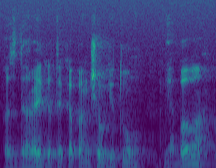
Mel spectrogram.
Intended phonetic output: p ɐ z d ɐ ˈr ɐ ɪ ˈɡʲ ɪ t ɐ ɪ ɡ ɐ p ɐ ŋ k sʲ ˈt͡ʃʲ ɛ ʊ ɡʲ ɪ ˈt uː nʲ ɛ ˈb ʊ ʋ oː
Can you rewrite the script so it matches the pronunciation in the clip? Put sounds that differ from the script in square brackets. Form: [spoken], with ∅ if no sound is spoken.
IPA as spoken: p ɐ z d ɐ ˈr ɐ ɪ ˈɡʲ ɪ t ɐ ɪ [k] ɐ p ɐ ŋ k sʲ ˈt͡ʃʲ ɛ ʊ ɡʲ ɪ ˈt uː nʲ ɛ ˈb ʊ ʋ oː

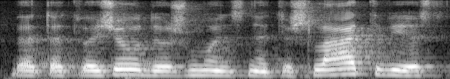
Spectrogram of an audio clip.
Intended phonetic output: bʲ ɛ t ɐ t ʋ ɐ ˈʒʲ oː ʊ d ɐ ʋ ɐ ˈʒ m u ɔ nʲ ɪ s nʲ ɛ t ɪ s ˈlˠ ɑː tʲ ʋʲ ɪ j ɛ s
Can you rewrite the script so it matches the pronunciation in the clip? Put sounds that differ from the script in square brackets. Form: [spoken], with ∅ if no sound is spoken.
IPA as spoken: bʲ ɛ t ɐ t ʋ ɐ ˈʒʲ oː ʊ d ɐ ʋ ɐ ˈʒ m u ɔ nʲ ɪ s nʲ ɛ t ɪ [ʃ] ˈlˠ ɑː tʲ ʋʲ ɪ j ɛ s

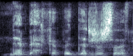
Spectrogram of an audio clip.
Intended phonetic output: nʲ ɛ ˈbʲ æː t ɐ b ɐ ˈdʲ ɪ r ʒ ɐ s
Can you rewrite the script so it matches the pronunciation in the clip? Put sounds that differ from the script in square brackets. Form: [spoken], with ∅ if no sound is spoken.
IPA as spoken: nʲ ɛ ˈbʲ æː [k] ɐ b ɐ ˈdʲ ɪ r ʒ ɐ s

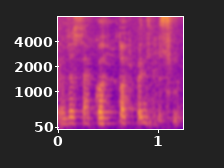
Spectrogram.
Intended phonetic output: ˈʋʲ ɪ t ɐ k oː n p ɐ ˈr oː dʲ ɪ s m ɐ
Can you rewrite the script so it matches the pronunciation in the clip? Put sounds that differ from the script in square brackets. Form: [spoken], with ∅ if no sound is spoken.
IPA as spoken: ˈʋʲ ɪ [s] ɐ k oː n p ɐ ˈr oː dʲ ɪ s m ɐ

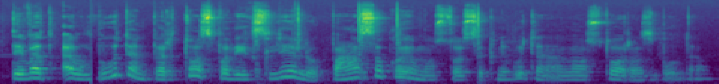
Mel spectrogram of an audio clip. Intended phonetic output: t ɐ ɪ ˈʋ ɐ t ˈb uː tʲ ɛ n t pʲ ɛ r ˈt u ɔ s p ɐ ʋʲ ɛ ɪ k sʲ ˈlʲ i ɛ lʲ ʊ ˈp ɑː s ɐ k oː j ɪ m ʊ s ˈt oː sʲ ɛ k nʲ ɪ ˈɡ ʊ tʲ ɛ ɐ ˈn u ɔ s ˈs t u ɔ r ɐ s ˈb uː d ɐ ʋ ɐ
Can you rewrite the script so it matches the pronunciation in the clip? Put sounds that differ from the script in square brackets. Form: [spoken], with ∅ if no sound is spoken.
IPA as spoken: t ɐ ɪ ˈʋ ɐ t ˈb uː tʲ ɛ n t pʲ ɛ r ˈt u ɔ s p ɐ ʋʲ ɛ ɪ k sʲ ˈlʲ i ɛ lʲ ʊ ˈp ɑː s ɐ k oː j ɪ m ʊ s ˈt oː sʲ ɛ k nʲ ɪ ˈɡ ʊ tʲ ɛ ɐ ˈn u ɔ s ˈs t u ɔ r ɐ s ˈb uː d ɐ ʋ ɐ

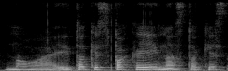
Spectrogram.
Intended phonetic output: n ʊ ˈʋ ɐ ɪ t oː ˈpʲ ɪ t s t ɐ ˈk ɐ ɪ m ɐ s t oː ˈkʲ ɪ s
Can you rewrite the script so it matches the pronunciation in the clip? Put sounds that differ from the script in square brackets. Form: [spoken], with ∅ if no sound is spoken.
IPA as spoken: n ʊ ˈʋ ɐ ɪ t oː [ˈkʲ] ɪ [s] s [p] ɐ ˈk ɐ ɪ [n] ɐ s t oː ˈkʲ ɪ s

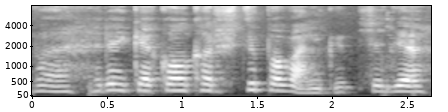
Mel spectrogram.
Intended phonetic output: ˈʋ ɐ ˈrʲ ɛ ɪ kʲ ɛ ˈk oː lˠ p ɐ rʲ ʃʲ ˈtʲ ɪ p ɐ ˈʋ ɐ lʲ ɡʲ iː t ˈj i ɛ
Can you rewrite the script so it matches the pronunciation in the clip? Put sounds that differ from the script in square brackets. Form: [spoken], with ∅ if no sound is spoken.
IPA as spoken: ˈʋ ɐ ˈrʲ ɛ ɪ kʲ ɛ ˈk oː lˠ [k] ɐ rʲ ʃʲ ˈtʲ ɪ p ɐ ˈʋ ɐ lʲ ɡʲ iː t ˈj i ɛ

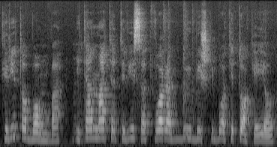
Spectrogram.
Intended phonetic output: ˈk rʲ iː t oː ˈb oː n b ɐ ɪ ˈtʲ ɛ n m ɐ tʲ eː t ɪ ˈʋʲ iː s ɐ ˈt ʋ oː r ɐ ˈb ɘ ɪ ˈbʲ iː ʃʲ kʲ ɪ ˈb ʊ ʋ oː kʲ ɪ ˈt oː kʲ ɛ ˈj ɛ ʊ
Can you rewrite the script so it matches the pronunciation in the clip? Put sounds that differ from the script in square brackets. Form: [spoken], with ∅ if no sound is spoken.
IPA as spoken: ˈk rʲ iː t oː ˈb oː [m] b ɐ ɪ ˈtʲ ɛ n m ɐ tʲ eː t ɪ ˈʋʲ iː s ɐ ˈt ʋ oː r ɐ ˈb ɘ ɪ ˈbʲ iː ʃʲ kʲ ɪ ˈb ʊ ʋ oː kʲ ɪ ˈt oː kʲ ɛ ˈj ɛ ʊ

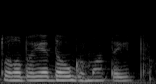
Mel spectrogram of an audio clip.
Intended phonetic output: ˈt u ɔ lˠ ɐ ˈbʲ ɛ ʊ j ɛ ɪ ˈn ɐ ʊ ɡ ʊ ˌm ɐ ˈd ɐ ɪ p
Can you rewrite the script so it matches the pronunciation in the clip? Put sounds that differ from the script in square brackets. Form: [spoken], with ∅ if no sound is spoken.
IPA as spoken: ˈt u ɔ lˠ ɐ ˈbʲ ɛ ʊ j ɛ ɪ [ˈd] ɐ ʊ ɡ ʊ ˌm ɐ [ˈt] ɐ ɪ p

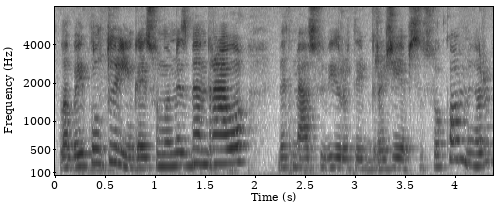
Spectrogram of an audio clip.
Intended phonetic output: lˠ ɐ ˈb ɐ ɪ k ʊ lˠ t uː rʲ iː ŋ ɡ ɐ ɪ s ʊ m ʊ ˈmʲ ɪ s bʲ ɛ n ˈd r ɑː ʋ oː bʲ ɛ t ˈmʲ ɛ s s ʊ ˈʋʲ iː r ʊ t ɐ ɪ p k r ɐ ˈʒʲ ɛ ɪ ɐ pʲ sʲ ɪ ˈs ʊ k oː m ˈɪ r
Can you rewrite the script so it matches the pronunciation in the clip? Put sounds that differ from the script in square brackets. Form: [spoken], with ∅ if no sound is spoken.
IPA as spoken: lˠ ɐ ˈb ɐ ɪ k ʊ lˠ t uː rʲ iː ŋ ɡ ɐ ɪ s ʊ m ʊ ˈmʲ ɪ s bʲ ɛ n ˈd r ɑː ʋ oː bʲ ɛ t ˈmʲ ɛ s s ʊ ˈʋʲ iː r ʊ t ɐ ɪ p [ɡ] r ɐ ˈʒʲ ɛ ɪ ɐ pʲ sʲ ɪ ˈs ʊ k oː m ˈɪ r

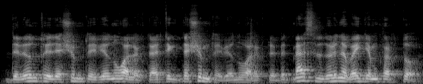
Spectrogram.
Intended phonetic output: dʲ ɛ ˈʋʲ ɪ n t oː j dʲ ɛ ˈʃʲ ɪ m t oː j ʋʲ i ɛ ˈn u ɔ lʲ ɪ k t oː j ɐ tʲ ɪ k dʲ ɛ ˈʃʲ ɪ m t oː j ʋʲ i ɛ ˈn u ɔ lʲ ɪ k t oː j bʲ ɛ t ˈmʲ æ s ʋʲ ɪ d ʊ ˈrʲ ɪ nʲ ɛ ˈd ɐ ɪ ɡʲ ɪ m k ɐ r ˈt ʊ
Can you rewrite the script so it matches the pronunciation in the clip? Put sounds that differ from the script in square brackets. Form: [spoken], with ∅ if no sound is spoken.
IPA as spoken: dʲ ɛ ˈʋʲ ɪ n t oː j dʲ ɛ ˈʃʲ ɪ m t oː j ʋʲ i ɛ ˈn u ɔ lʲ ɪ k t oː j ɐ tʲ ɪ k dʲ ɛ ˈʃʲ ɪ m t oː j ʋʲ i ɛ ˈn u ɔ lʲ ɪ k t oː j bʲ ɛ t ˈmʲ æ s ʋʲ ɪ d ʊ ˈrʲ ɪ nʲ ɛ [ˈb] ɐ ɪ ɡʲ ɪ m k ɐ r ˈt ʊ

